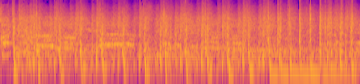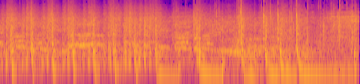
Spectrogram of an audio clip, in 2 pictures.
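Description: Football supporters chanting in unison to a steady, fast beat on a bass drum.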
